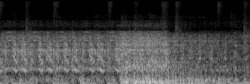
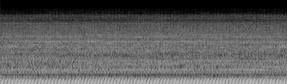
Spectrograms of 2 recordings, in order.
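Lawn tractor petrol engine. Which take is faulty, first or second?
first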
